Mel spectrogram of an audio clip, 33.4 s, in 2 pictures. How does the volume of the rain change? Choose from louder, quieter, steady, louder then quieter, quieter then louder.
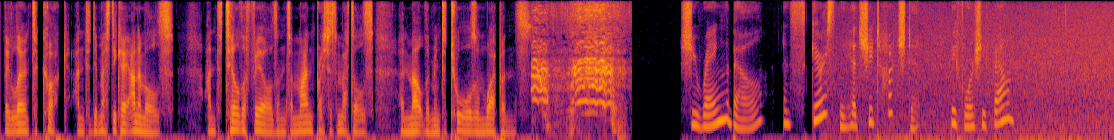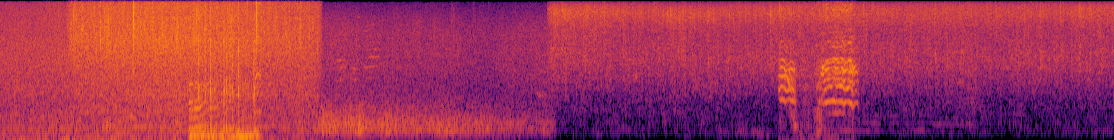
louder then quieter.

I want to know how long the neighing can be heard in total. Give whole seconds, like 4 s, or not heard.
4 s.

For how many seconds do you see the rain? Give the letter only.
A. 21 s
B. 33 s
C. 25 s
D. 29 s
A.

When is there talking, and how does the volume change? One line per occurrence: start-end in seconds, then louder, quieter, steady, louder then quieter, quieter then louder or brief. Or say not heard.
0.1-8.1 steady
10.2-15.2 quieter then louder.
